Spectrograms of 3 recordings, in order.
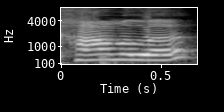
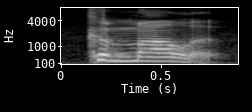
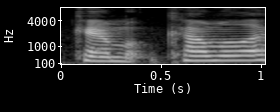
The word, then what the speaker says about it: Kamala: I'm tired of this Kamala. – Shit. – Her name is Kamala Harris. – Wait, how did I say it? – Kamala. You said Kamala Harris. You said something. It wasn't her name.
